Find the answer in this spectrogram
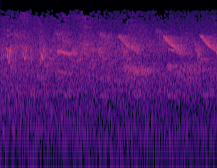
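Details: Common myna giving a run of short, high whistled notes, several sliding downward, over a loud steady background rumble.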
